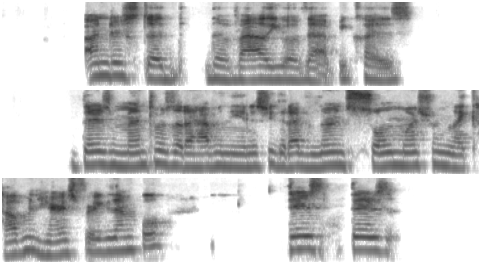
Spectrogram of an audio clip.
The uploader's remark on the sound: While at home in Toronto. Jumped on a Zoom call.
